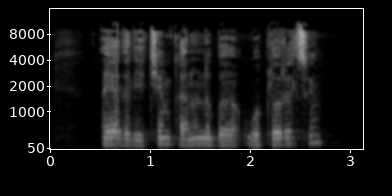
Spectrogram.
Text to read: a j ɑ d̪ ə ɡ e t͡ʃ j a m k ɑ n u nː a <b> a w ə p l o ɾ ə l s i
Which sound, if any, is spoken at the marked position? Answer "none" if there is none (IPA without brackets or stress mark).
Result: b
